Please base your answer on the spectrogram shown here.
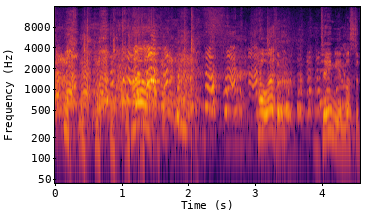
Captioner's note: chuckling gently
